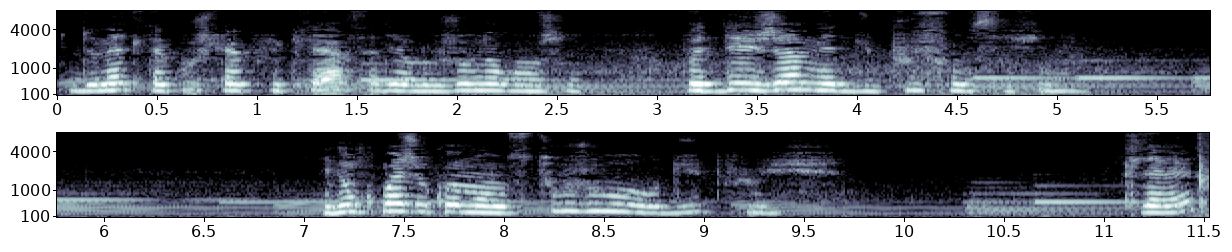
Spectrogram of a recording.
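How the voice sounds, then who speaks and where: A French woman with a cold giving a relaxed coloring tutorial, talking hesitantly with many fillers and restarts. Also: on the high side. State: congested with a cold, coughing. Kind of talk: relaxed step-by-step drawing tutorial. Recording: with guitar music playing behind.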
